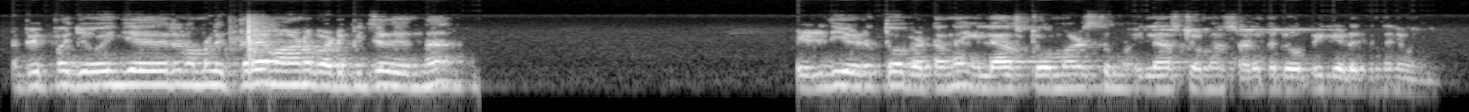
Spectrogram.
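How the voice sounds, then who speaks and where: High-voiced man teaching a class. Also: little pitch movement, rapid-fire, warm tone. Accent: Malayali English. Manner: asks questions then answers them himself, dictates notes. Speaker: physics teacher. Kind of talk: online class lecture. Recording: dull roomy recording with faint noise.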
